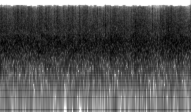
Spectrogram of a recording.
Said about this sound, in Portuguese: Coloca um aplauso fica aí, por favor.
